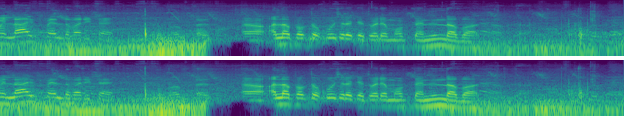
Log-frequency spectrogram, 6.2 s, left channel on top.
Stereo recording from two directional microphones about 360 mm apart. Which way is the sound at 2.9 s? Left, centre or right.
Right.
